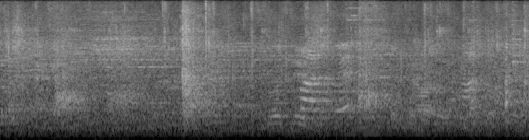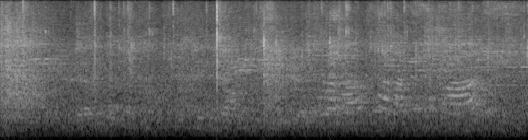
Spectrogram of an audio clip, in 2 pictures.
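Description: Casino chips click and clatter as they are placed on a table.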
